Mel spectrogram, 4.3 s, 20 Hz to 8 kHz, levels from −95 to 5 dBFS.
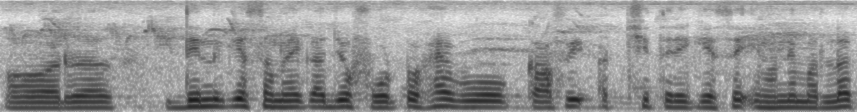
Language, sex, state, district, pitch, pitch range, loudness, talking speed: Hindi, male, Chandigarh, Chandigarh, 160 Hz, 150-175 Hz, -17 LUFS, 210 wpm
